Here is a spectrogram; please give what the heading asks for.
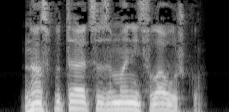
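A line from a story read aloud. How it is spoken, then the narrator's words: Wry snort. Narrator (Russian): хмыкнул я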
